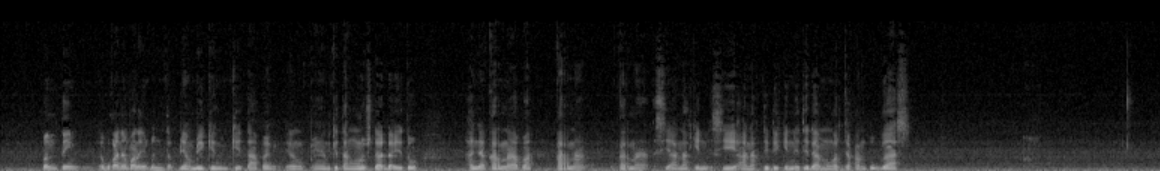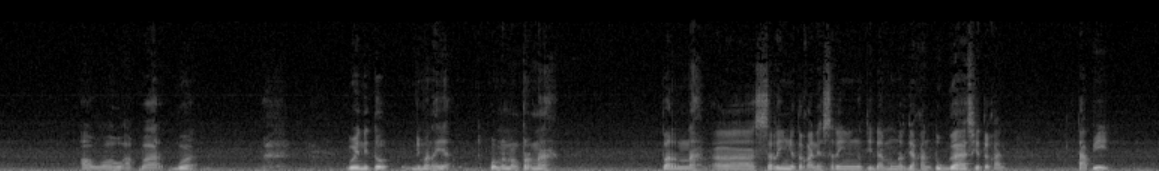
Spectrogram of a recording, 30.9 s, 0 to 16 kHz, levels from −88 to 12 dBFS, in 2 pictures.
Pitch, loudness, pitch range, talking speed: 125 Hz, -29 LUFS, 120-130 Hz, 105 wpm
